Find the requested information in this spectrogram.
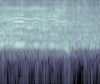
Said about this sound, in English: I love the applause. All that for me.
